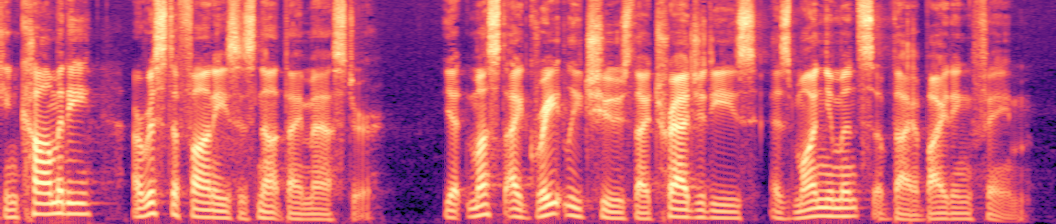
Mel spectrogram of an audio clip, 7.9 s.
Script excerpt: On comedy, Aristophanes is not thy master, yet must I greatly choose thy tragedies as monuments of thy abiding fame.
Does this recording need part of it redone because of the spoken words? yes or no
yes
